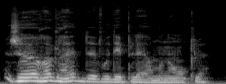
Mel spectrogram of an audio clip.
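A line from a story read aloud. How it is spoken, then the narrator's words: Cold. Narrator (French): dit-il froidement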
